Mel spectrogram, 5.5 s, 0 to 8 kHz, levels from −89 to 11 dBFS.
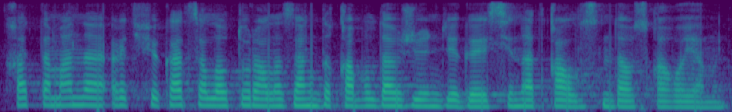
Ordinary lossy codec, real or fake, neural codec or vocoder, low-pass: none; real; none; 7.2 kHz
